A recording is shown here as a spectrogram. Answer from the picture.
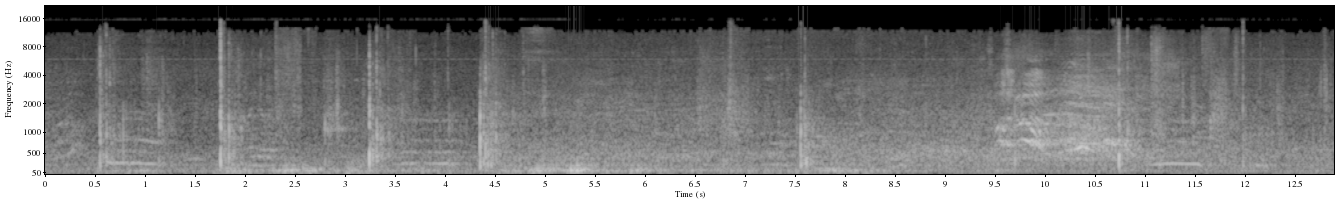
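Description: Tennis rally on a clay court: a serve and then a series of sharp racket-on-ball pops, one to three seconds apart. Voices rise briefly from the stands near the end.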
